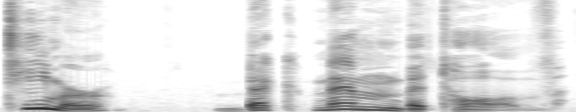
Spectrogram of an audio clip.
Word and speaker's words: Timur Bekmambetov: And Adam knows the correct way to pronounce Timur Bekmambetov. Timur Bekmambetov.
